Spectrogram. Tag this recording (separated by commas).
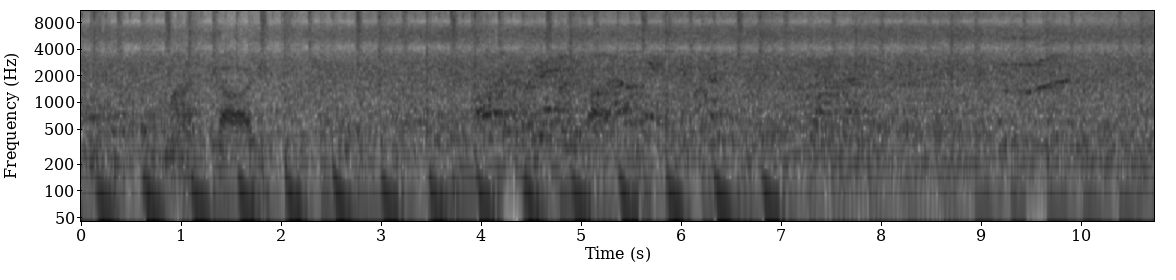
Music, Speech, Pop music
